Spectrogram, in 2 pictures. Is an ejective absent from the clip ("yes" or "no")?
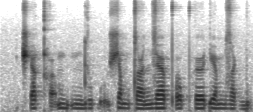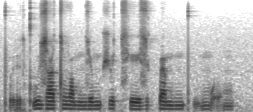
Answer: no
